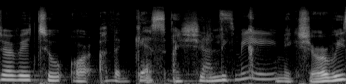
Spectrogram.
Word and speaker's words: Angelique: And then it goes over to our other guest, Angelique. That's me. Make sure we say it correctly. Angelique.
